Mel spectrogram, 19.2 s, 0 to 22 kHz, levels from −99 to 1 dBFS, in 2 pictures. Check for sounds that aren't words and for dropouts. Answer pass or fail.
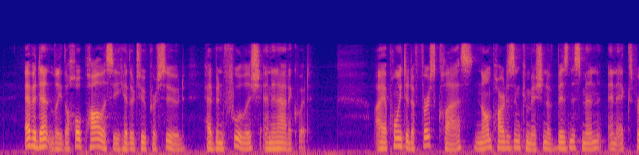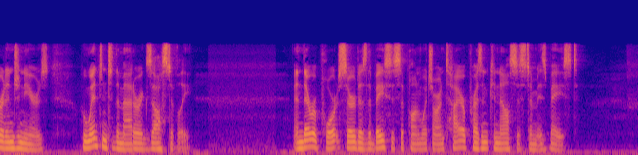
pass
